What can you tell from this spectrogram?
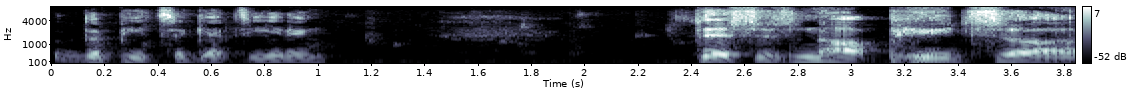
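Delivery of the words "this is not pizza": deep growl from low in the chest. Reading a story where the pizza speaks, in a deep growling voice. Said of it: "the pizza growls in a deep voice".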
